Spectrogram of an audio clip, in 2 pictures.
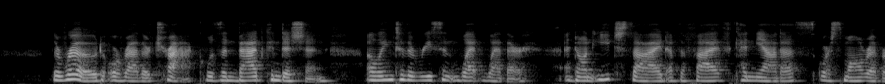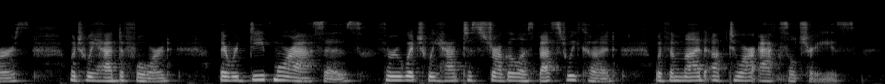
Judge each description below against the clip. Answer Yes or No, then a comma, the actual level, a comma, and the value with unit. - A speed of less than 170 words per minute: No, average, 185 wpm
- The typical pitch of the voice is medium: Yes, medium, 175 Hz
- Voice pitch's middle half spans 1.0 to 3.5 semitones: Yes, average, 2.8 semitones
